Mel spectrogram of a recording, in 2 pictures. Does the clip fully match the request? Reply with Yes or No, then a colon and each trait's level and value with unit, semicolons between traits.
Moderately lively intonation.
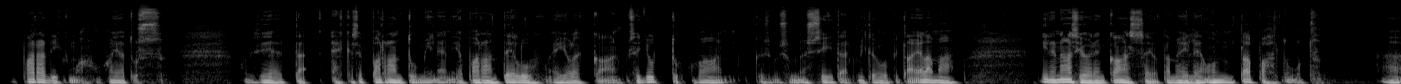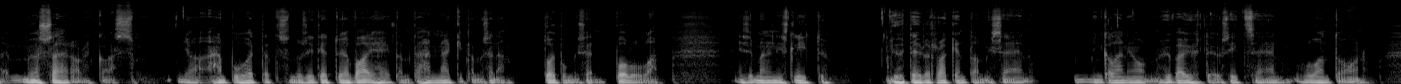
No: narrow, 2.1 semitones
